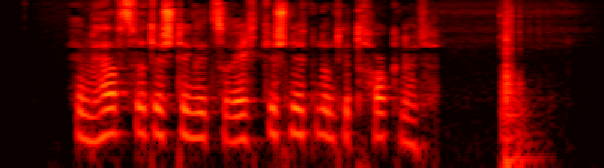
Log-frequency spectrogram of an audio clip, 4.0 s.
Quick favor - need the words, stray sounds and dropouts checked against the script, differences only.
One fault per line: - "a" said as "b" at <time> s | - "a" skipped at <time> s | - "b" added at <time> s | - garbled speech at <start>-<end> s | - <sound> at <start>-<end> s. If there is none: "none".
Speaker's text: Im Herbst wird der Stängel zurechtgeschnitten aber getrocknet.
- "aber" said as "und" at 2.2 s
- thud at 3.3-3.7 s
